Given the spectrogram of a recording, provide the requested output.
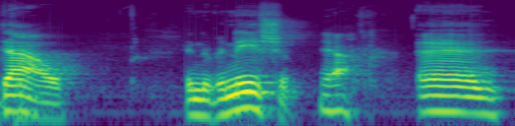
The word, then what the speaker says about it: TAO: hard rock yeah and dao which most people pronounce tao whoops yeah tao it's it's it's pronounced dao in the venetian yeah and you know i'm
